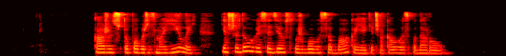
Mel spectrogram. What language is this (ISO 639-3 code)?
bel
